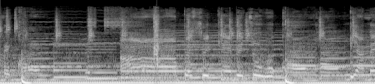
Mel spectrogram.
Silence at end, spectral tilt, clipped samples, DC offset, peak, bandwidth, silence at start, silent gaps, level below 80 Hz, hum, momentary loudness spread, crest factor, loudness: 0 s; -5.5 dB/octave; under 0.1%; under 0.1%; 0 dBFS; 14.5 kHz; 0 s; none; -8 dBFS; none; 2 LU; 6 dB; -8 LUFS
